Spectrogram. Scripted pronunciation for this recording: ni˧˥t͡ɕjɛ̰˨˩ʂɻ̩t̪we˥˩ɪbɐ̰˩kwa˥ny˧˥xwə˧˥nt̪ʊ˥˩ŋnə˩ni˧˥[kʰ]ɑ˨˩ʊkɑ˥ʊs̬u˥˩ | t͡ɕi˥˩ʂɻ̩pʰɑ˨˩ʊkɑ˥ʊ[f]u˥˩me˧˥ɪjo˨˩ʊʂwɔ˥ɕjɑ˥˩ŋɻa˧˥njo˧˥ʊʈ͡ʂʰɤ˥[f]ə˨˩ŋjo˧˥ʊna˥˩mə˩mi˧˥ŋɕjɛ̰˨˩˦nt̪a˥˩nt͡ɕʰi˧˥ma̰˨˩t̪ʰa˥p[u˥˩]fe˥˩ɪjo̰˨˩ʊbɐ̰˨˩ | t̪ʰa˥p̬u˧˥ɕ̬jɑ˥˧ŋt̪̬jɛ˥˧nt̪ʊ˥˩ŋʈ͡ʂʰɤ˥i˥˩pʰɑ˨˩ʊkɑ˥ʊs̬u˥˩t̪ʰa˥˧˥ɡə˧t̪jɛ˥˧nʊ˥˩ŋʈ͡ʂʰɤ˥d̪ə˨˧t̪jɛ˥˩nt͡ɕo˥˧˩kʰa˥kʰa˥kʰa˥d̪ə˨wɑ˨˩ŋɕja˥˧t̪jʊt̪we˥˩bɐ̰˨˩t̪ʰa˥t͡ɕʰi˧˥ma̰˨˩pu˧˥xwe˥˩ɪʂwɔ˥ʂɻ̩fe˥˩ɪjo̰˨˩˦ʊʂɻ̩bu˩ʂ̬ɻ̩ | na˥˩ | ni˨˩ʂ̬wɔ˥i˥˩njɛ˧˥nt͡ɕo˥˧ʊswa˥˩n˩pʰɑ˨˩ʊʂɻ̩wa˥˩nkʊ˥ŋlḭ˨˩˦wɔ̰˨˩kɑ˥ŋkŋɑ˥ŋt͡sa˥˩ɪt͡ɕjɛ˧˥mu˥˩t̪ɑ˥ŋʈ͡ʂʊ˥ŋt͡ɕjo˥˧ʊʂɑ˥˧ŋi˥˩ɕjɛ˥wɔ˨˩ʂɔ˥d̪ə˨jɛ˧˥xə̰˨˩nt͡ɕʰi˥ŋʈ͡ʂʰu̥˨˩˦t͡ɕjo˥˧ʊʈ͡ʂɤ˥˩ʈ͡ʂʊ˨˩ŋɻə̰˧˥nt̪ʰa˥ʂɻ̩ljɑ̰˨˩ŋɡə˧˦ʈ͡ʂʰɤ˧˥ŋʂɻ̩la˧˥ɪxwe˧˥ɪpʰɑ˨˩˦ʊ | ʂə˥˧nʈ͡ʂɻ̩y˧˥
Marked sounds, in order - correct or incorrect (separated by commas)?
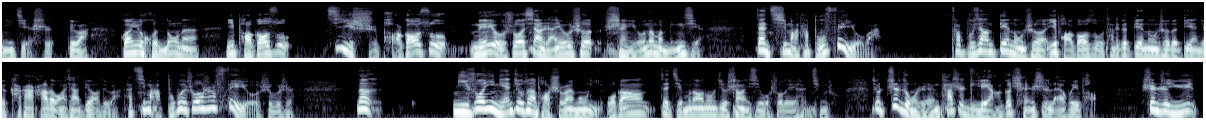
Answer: incorrect, incorrect, incorrect, incorrect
